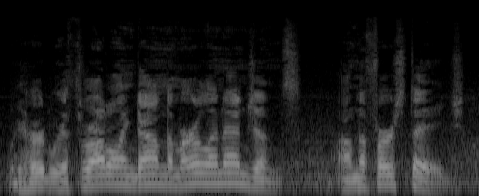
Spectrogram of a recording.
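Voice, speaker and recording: Male launch host, high-pitched voice, live commentary with clear noise behind. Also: animated, normal speed.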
